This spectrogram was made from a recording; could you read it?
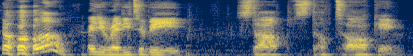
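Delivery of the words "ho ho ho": loud, pitched-up fake evil villain laugh. Reading a villain's line in a game: put-on evil laugh. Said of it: "It's my evil laugh".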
